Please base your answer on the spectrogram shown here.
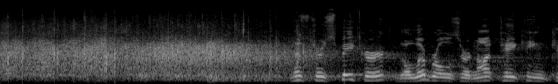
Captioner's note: some Applause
